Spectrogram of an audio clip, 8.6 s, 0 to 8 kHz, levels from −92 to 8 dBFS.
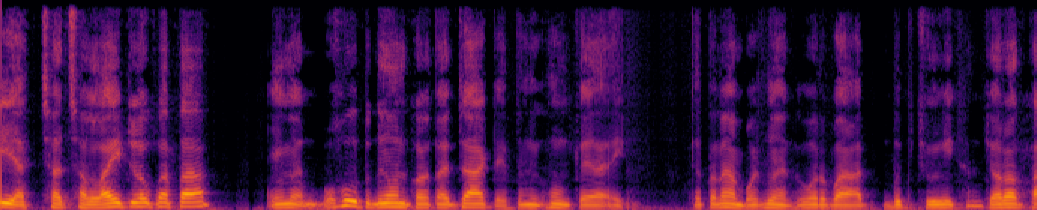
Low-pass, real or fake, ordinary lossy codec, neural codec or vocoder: none; fake; none; codec, 16 kHz, 1 kbps, FunCodec, trained on LibriTTS, 50 frames a second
